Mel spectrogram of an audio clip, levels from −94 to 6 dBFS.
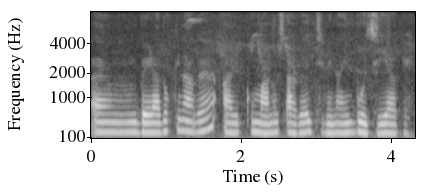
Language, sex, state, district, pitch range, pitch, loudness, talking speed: Chakma, female, Tripura, Dhalai, 170-185 Hz, 180 Hz, -16 LUFS, 150 wpm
